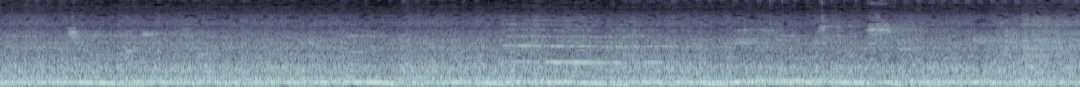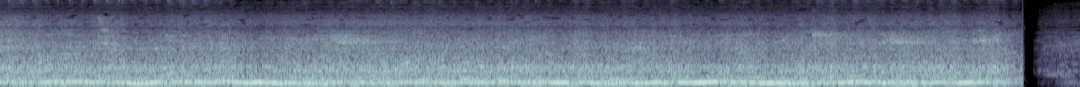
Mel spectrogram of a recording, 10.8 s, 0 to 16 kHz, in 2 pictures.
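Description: WAP-7 electric locomotive standing at a platform with its cooling blowers and auxiliary machinery running: a steady, loud hum with a lower tone that wavers up and down over it.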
